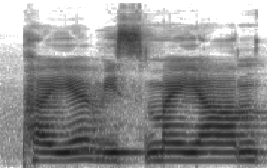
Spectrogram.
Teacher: ഭ എന്നുള്ള അക്ഷരം നന്നായിട്ട് ഊന്നി പറയാനുള്ളതാണ്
